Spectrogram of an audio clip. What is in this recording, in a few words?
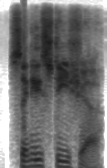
"synaesthesia", American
